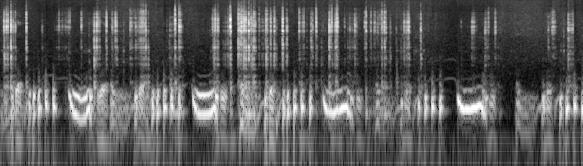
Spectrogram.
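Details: Wild pigeons at a nest where a squab is attacked by an intruding pigeon pair: low, throaty cooing notes that bend up and down, in uneven bursts, with brief crackly noises above.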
